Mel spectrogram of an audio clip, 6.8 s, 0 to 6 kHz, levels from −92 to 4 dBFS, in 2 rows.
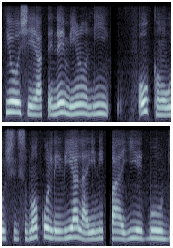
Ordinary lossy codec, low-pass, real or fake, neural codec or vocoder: none; 5.4 kHz; fake; codec, 16 kHz, 0.3 kbps, FocalCodec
